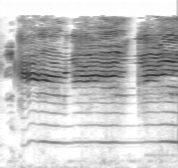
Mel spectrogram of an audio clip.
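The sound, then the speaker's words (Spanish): A voice imitates the squealing of a car's brakes, stuck because the car is rarely used, with a steady, high-pitched whine held for nearly two seconds. Three scratchy, hissing surges ride over it, fairly loud. “cada vez que yo saco la guagua, el, carro hace”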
